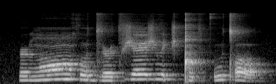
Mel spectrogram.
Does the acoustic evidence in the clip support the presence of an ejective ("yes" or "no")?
yes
